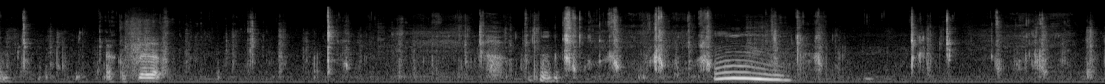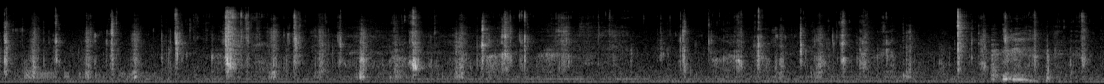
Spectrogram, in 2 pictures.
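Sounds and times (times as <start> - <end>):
crunching chips: 1.8 - 7.2, 9.1 - 21.0.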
